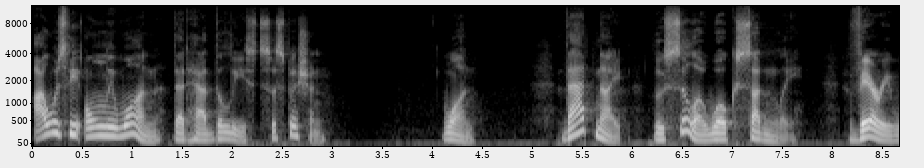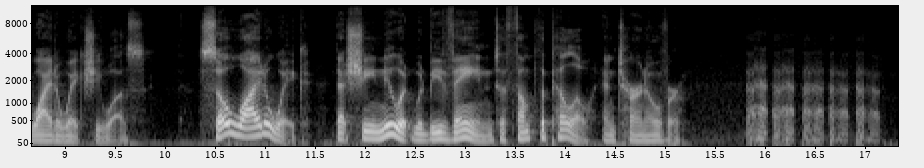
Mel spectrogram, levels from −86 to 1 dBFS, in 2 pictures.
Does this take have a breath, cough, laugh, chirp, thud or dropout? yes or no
yes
